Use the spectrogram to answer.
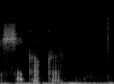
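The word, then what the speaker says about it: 四国: been four different regions administrative regions and it's pronounced shikoku let's go down and find it on our map it's this very tiny one here shikoku and the box that you need to fill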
